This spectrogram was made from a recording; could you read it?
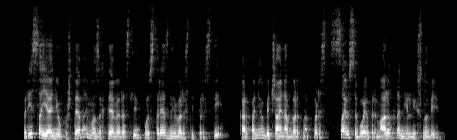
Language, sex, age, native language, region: Slovenian, male, 18-29, Slovenian, Coastal Karst region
